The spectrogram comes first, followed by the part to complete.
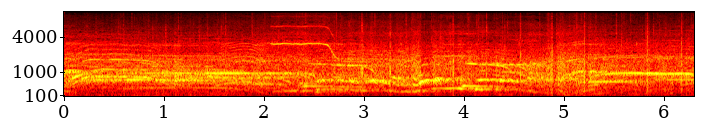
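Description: Audience cheering and applauding in a hall: many voices calling and shouting at once over clapping. About two seconds in, one high-pitched cry is held for about half a second and then falls away.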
